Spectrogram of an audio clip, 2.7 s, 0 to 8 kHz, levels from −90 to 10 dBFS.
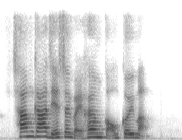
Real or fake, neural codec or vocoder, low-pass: fake; codec, 24 kHz, 0.9 kbps, WavTokenizer, large speech release; 7.2 kHz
